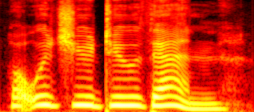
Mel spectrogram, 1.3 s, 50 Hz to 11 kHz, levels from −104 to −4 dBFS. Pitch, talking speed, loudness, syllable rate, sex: 220 Hz, 235 wpm, -15 LUFS, 4.6 syllables/s, female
